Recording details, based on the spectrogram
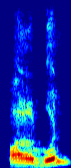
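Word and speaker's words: قلب: Kalau misalkan pakai kak, kalbun artinya dogi. Kalau pakai kof, kolbun bisa jantung, Hati. bisa hati. Ya, manajemen kolbu. Manage hati, bukan dogi ya.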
